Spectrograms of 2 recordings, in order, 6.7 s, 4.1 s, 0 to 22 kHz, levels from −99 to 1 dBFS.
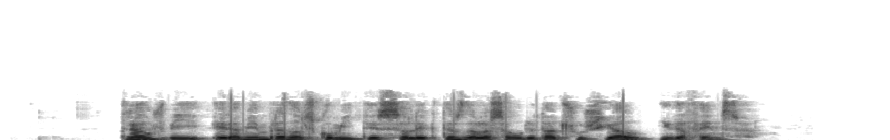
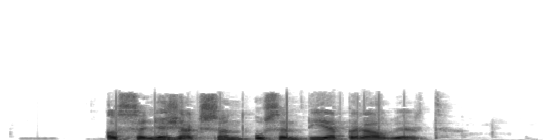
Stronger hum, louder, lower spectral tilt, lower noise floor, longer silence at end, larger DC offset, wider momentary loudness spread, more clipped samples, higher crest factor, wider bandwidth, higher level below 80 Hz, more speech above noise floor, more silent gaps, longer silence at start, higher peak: neither; about the same, -16 LUFS vs -16 LUFS; first, -7 dB/octave vs -5.5 dB/octave; first, -80 dBFS vs -70 dBFS; first, 1.15 s vs 1 s; neither; about the same, 7 LU vs 6 LU; neither; about the same, 16 dB vs 16 dB; about the same, 7.6 kHz vs 7.8 kHz; about the same, -50 dBFS vs -54 dBFS; first, 65 dB vs 54 dB; neither; about the same, 0.9 s vs 0.8 s; about the same, -2 dBFS vs -2 dBFS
